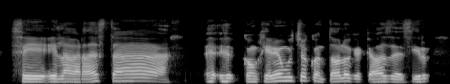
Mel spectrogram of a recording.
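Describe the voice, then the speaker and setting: In a Mexican accent, a man speaks at a medium pitch and a moderate pace with fairly even intonation. The sound is dry and close with no echo, against a quiet background. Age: 20s. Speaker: podcast host. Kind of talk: casual chat.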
